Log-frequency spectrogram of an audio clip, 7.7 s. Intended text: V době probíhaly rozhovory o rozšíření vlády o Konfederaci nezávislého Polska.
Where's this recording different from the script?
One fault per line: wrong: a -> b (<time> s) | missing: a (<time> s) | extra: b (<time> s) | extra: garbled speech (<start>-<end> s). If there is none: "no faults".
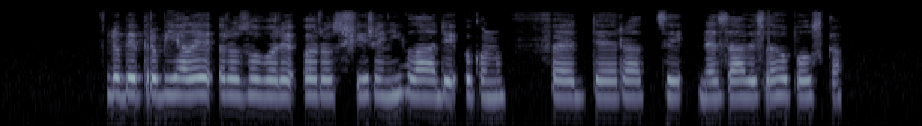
no faults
